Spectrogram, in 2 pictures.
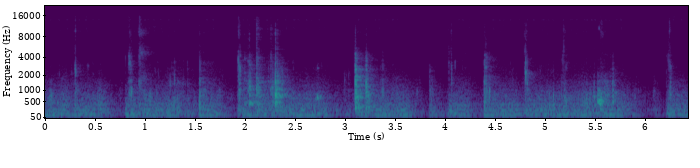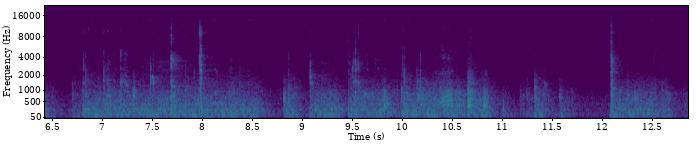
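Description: A person chewing and biting food close to the microphone, with small wet clicks and crunches in short bouts and brief pauses.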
